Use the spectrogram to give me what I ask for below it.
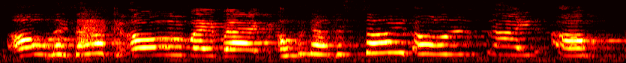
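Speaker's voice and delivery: loud, moaning complaint of aches; groaning in pain. Acted. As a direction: moan and wail about the pain. Nurse moans about aches.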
